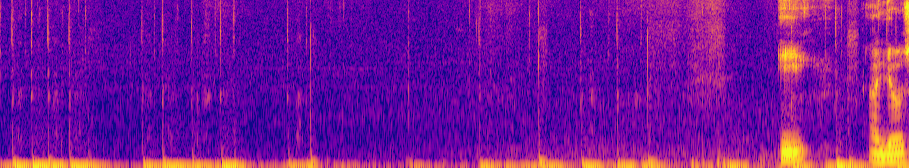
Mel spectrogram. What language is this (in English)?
Greek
